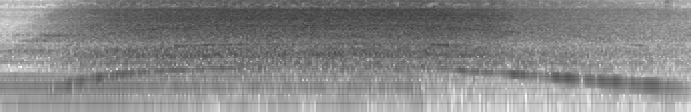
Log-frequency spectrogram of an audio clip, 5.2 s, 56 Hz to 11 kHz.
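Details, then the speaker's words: Nosiboo Pro NO0102 electric nasal aspirator for babies and small children running: a loud whoosh like a car tire pump, with a motor whine rising at start and falling at stop. "this doesn't make the noise that a vacuum makes it makes the one that a car tire pump makes"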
